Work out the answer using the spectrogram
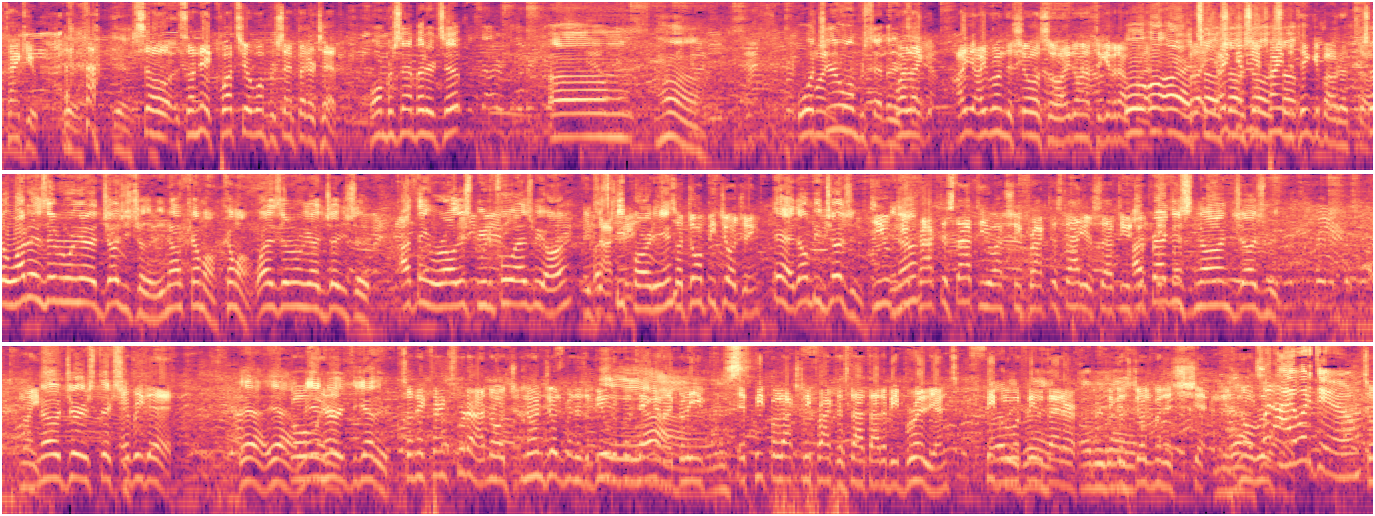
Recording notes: I’ve decided to hit the streets of cities I visit and ask the locals. I hit the streets and the bars (mainly bars) of Nashville. Over the couple of days recording, we asked the good folks of Nashville.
